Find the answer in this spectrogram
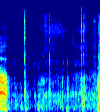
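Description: A large cardboard toy box with flip-open flaps being handled and turned over: faint rubbing and scraping of cardboard, with one sharp tap about half a second in.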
